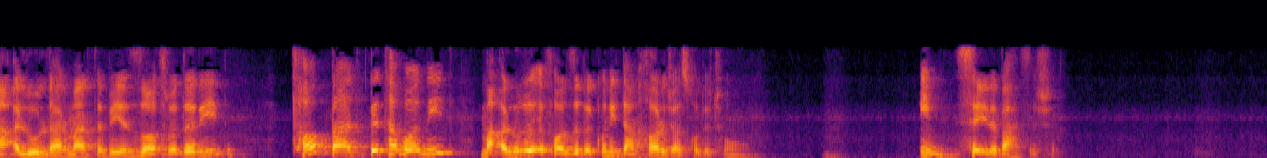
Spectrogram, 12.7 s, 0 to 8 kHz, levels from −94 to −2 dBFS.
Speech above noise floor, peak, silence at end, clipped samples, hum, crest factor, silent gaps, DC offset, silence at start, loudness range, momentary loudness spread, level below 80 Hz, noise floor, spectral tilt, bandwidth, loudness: 43 dB; -6 dBFS; 2.15 s; under 0.1%; none; 18 dB; none; under 0.1%; 0 s; 8 LU; 15 LU; -64 dBFS; -64 dBFS; -10 dB/octave; 5.8 kHz; -21 LUFS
